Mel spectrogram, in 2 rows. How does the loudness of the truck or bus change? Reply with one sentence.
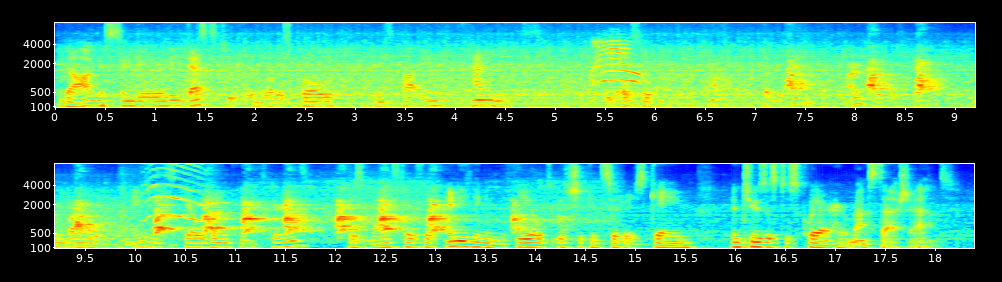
The volume of the truck or bus goes down.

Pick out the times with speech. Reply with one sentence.
The speech can be heard from 0.0 to 4.8 s and from 5.5 to 18.2 s.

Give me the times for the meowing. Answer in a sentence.
The meowing can be heard from 5.3 to 6.0 s and from 9.8 to 10.8 s.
